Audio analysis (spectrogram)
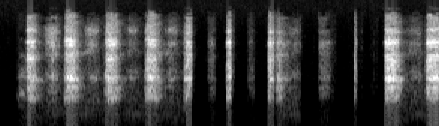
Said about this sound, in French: Il y a plusieurs manières de pratiquer Kapalabhati, mais une respiration que tu peux faire par la bouche pour t'énergiser et ça revient à prendre euh, une tasse de café, ça va être celle-là.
